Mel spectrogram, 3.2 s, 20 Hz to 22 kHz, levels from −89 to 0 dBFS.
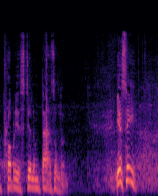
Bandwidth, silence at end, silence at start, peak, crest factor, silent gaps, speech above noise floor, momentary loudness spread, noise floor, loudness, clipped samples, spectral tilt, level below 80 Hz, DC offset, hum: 12.5 kHz; 0 s; 0 s; -10 dBFS; 20 dB; none; 33 dB; 20 LU; -61 dBFS; -29 LUFS; under 0.1%; -5.5 dB/octave; -70 dBFS; under 0.1%; none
